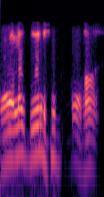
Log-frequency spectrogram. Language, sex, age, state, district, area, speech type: Assamese, male, 60+, Assam, Dhemaji, rural, conversation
